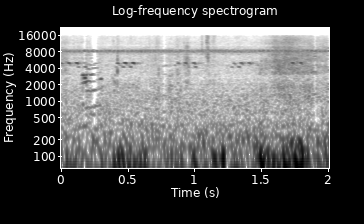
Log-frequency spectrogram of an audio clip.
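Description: Faint outdoor ambience: a low rumble with short, faint high chirps repeating in the background.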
